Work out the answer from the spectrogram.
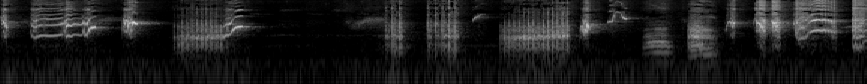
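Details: Jalak Kebo, the Black-winged starling, in full gacor song while head-bobbing: looping whistled phrases mixed with broad harsh screeches, a brief silence, then more grating rasps, clicks and bright upslurred squeaks.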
